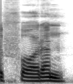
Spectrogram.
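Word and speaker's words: foreign: एन के बाद जब भी जी आएगा तो इसको प्रोनाउंस नहीं किया जाएगा, जैसे फ़ौरन। ठीक, फ़ौरन में जी जो है वो साइलेंट है, इसको नहीं प्रोनाउंस किया जाएगा।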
